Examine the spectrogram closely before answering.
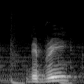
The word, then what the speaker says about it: debris: Everybody know about these, at least if you are not pronouncing them wrong. This is aisle, island, debris, and aisle.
